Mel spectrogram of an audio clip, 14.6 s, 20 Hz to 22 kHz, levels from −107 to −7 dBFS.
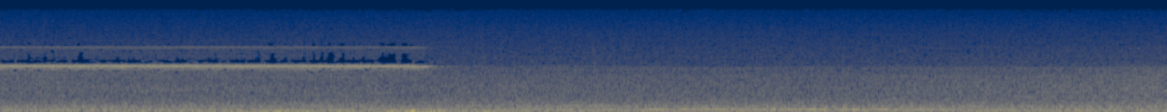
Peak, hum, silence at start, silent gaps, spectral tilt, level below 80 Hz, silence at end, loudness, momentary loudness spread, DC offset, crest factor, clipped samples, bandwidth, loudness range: -28 dBFS; none; 0 s; none; -6.5 dB/octave; -54 dBFS; 0 s; -48 LUFS; 8 LU; under 0.1%; 20 dB; under 0.1%; 16 kHz; 7 LU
